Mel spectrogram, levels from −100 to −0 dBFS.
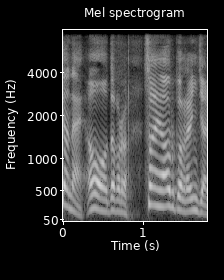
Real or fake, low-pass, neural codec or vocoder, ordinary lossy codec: fake; 7.2 kHz; codec, 24 kHz, 1.2 kbps, DualCodec; none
